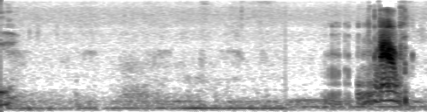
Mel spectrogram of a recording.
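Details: Happy male cat, a house pet, letting out one clear, tonal meow at the end after several seconds of low murmuring and a person's soft talk.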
